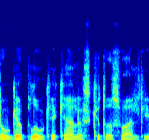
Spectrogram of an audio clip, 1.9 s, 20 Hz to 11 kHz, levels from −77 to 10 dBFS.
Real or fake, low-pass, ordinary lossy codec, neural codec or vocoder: fake; 7.2 kHz; Opus, 24 kbps; codec, 16 kHz, 16 kbps, FreqCodec, larger model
